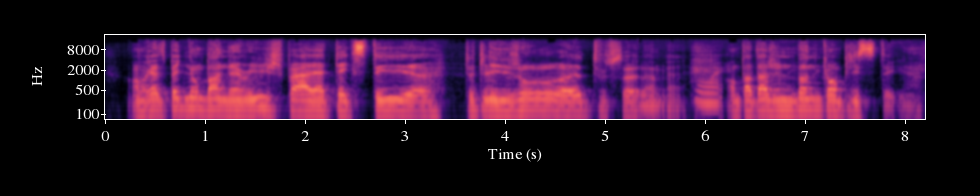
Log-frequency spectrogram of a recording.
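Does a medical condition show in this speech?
Yes: cerebral palsy; brain damage, near quadriplegic, full use of left arm only, sensation preserved, wheelchair user; spasms limit mobility, no standing balance, leans on support, needs adaptation and assistance.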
